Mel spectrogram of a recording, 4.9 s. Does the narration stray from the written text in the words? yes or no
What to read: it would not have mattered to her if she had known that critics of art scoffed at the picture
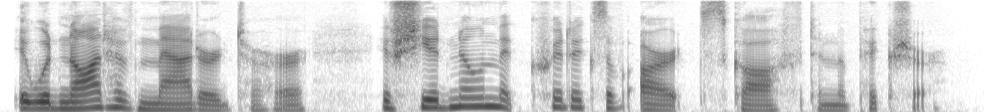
yes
